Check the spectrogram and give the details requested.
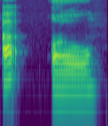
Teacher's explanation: no más se cierra y abre la garganta con una oclusión glotal, representado así, tal como cuando uno dice “uh-oh”. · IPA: /ʔ/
